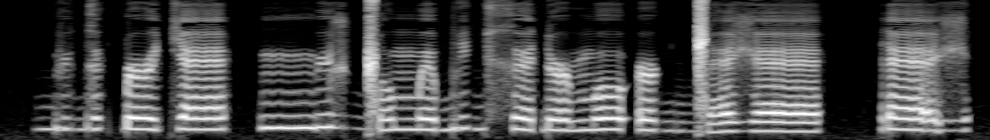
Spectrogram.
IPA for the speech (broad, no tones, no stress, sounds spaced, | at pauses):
b y ɡ ɘ k͡p ə˞ c ɛ | mː y ʒ ɡ͡ǁ o m ɘ b i ɡ x ɘ ɗ ə˞ m o ʔ ə˞ ɡ ɡ͡ǁ ɛ ʒ ɛ | ɾ ɛ ʒ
